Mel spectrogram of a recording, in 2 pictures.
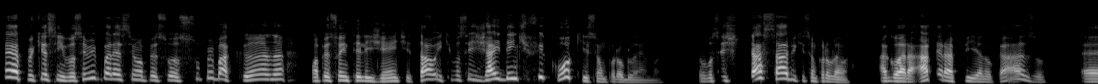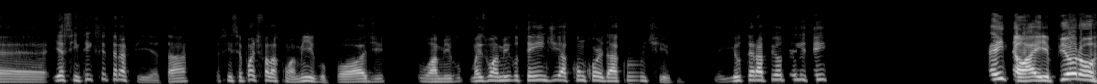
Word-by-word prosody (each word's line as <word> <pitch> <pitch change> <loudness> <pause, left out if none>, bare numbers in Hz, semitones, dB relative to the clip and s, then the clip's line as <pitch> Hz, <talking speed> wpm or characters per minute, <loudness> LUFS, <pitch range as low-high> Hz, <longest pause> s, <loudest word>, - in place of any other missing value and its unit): É 325 -2 +6
porque, 220 -3 -6
assim, 200 -3 -4
você 180 +7 -5
me 295 +3 -3
parece 245 -5 -2
ser 225 - -10
uma 210 -1 -4
pessoa 190 0 -5
super 255 - -12
bacana, 235 0 -2 0.3
uma 165 - -2
pessoa 180 +2 -2
inteligente, 155 -3 -3
e - - -15
tal, 235 0 +1
e 200 - -10
que 180 - -27
você 210 +3 -12
já 210 +2 +2
identificou 275 +6 -1
que 165 - -13
isso 145 -2 -8
é - - -8
um 125 - -11
problema. 105 -6 -13 0.3
Então, 140 - -17
você 150 +1 -13 0.3
já 310 -1 +7
sabe 265 -6 +1
que 175 - -27
isso 165 - -11
é - - -6
um - - -9
problema. 120 -8 -8 0.3
Agora, 150 -3 +3
a 190 - +3
terapia 160 - -3
no 120 -2 -12
caso, 125 - -8 0.3
eh, 120 -3 -5
e 195 - +1
assim, 195 -1 -4
tem 230 +5 -10
que - - -28
ser 245 -3 -13
terapia, 125 - -6
tá? 140 +3 -4 0.3
Assim, 180 - -11
você 175 +1 -7
pode 220 -2 -4
falar 170 -5 0
com 140 - -11
um - - -4
amigo? 140 -3 -3
Pode! 130 +3 -2 0.3
O 140 -2 -8
amigo 135 +2 -3
mas 165 +2 -2
o 195 - +1
amigo 185 +2 -1
tende 195 +2 -2
a 195 - +4
concordar 175 -4 0
contigo. 165 - -12 0.3
E 130 +8 -4
o 180 - -1
terapeuta 205 +3 +1
ele 220 -1 -5
tem 225 +4 -5 1.7
É 235 - +10
então 210 -10 +9
aí 180 +1 +9
piorou. 230 0 +10
175 Hz, 200 wpm, -23 LUFS, 140-215 Hz, 1.7 s, É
